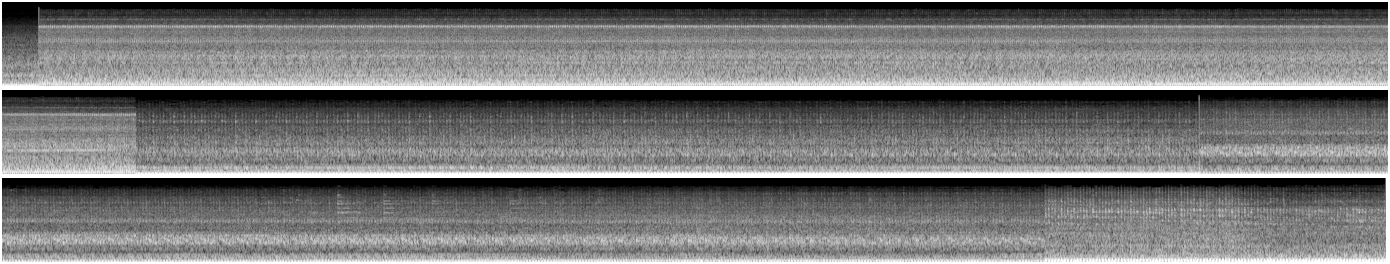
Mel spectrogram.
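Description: Farm tractor engines running steadily, in several cut-together shots, with the engine note changing abruptly at each cut: about a third of the way in, about two-thirds in, and just before the end. In the last shot a Farmall Super M-TA tractor pulling a hay rake drives up.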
